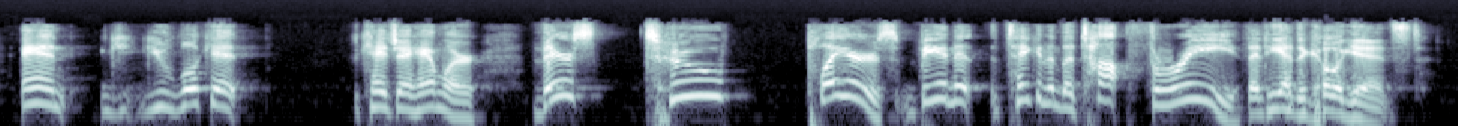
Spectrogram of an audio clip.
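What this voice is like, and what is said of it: Angry, heated speech. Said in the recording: “You sound so angry right now.”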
